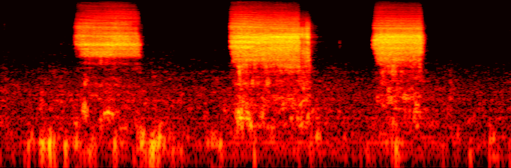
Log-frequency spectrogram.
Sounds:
Sniff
